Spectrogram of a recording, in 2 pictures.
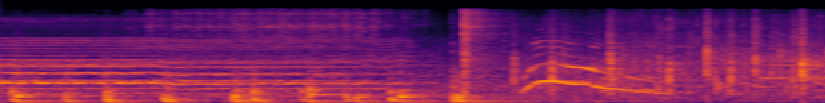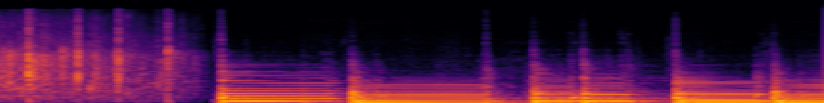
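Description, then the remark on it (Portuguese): A burst of audience applause, a dense crackle of clapping lasting a few seconds, sits between loud stretches of tonal, harmonic music that play before and after it. “Palmas Invicta!”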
